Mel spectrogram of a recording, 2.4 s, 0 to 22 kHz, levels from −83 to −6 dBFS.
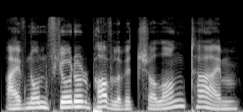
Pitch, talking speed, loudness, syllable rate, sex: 155 Hz, 170 wpm, -16 LUFS, 4.8 syllables/s, male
